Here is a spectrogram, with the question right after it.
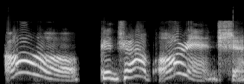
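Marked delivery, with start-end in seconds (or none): none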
